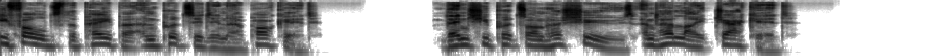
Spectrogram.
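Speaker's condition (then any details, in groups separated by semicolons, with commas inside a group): No condition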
